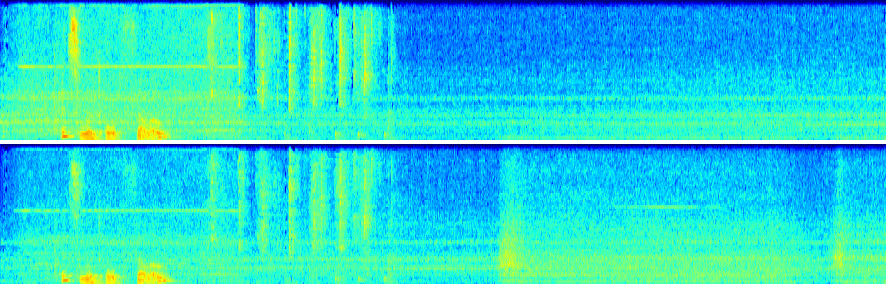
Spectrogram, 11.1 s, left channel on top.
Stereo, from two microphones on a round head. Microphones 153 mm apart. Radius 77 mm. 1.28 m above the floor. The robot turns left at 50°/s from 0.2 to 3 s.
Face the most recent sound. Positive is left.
turn(degrees=5)  # may be behind; listen again after turning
